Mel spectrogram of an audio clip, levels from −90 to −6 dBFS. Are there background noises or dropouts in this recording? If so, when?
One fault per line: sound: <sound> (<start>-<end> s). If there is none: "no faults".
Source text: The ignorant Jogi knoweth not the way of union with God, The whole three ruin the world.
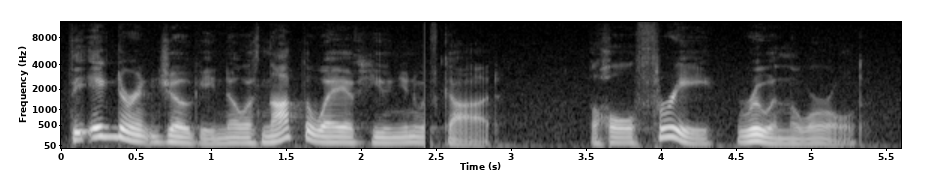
sound: dropout (2.4-2.5 s)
